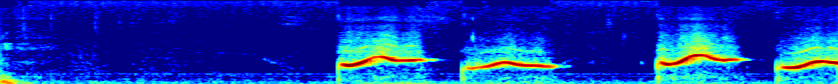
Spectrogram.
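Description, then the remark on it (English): A person whistles an imitation of an American robin's call: four short, clear, warbling phrases in pairs, each rising and falling in pitch, loud against silence with no talking. “So that's your classic robin.”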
